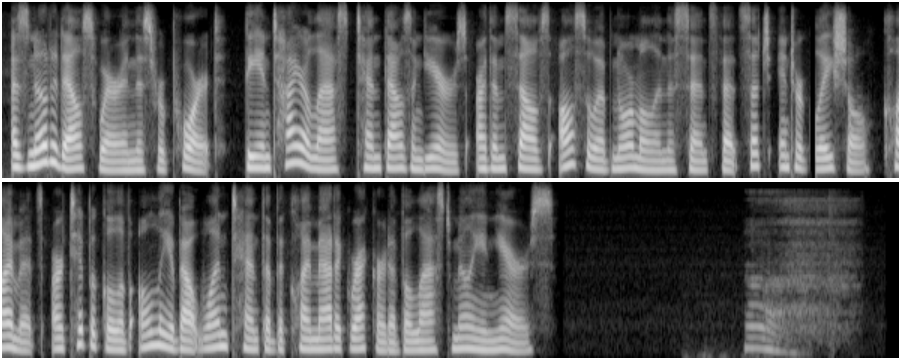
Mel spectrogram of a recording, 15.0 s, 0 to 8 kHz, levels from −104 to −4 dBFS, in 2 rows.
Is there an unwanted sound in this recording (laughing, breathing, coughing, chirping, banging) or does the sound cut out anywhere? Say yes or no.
yes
